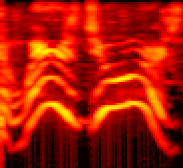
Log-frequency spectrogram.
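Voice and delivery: high, loud, slow call across the deck; hammed-up sailor shout, drawn out; storybook sailors calling for the monkey. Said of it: "The sailors looked and looked".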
